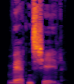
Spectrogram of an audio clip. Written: verdenssjæl

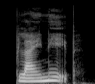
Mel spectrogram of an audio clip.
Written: blegnæb

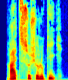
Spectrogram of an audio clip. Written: retssociologi

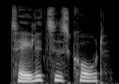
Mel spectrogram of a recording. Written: taletidskort

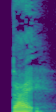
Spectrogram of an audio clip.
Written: dej

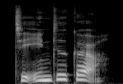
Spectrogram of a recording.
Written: TILINTETGJORTE

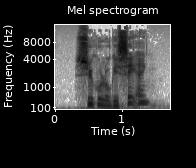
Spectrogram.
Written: psykologisering

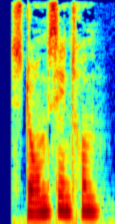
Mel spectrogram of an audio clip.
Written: stormcentrum

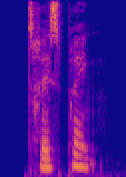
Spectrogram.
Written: trespring

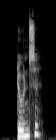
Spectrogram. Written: dunse

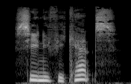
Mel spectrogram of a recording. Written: SIGNIFIKANSEN

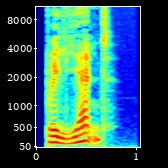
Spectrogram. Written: brillant

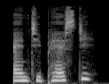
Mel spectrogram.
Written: ANTIPASTI

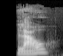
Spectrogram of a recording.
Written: lag

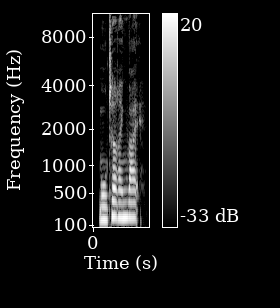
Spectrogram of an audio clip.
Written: motorringvej

